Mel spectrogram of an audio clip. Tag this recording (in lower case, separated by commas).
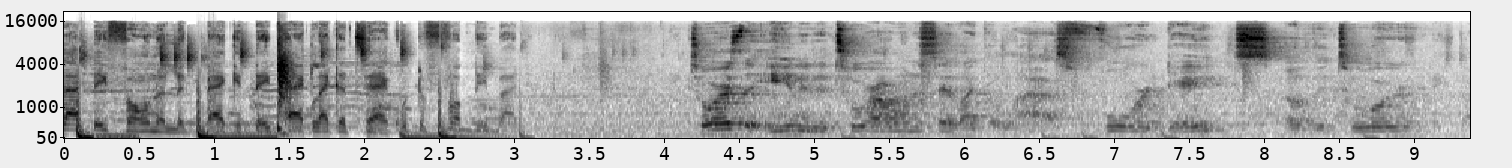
speech, music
